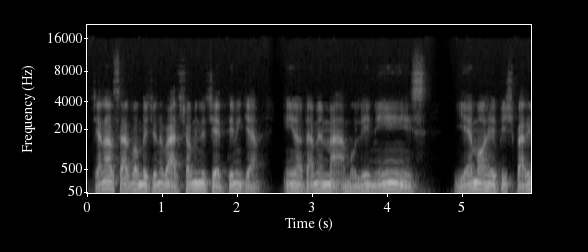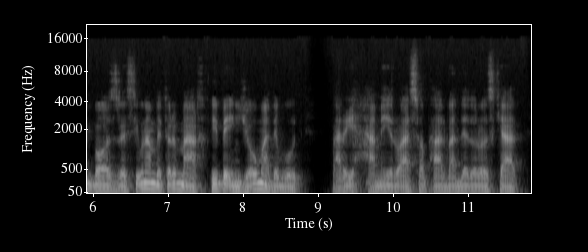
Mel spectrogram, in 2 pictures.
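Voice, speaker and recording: Nosy fawning coachman, low hushed voice, a male narrator putting him on. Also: muffled recording. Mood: pleading. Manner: hushed, conspiratorial, pleading.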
